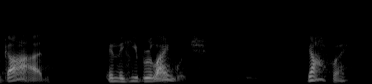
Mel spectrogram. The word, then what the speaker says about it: Yahweh: In Hebrew, it would probably be pronounced more like Yahweh. In an Anglicanized version, we would say Jehovah.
